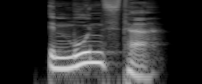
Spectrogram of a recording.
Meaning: inflection of immun: 1. strong/mixed nominative masculine singular superlative degree 2. strong genitive/dative feminine singular superlative degree 3. strong genitive plural superlative degree
- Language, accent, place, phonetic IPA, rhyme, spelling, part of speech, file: German, Germany, Berlin, [ɪˈmuːnstɐ], -uːnstɐ, immunster, adjective, De-immunster.ogg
